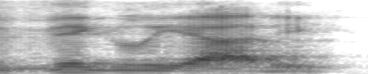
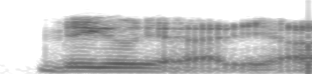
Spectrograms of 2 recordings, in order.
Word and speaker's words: Vigliotti: It's it's Vigliotti. Vigliotti. Okay. Well, I would I would have gotten it correct, but probably mispronounce it, you know, later.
